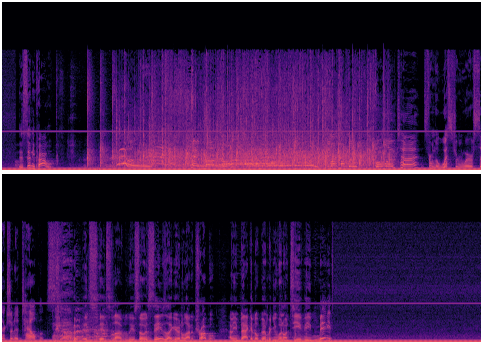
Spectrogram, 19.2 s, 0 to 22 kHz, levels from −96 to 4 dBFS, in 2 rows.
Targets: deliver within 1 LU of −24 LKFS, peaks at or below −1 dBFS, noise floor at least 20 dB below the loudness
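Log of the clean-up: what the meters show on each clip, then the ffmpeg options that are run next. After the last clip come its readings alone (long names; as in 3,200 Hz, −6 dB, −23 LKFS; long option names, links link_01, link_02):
mains hum 60 Hz; hum harmonics up to 300 Hz; level of the hum −33 dBFS; interfering tone 5,100 Hz; level of the tone −55 dBFS; integrated loudness −33.0 LKFS; sample peak −12.0 dBFS; target loudness −24.0 LKFS
→ -af "bandreject=frequency=60:width_type=h:width=4,bandreject=frequency=120:width_type=h:width=4,bandreject=frequency=180:width_type=h:width=4,bandreject=frequency=240:width_type=h:width=4,bandreject=frequency=300:width_type=h:width=4"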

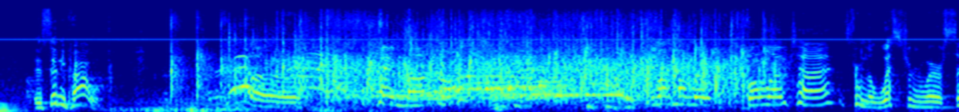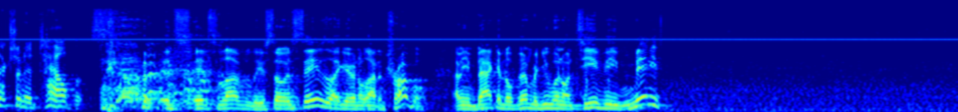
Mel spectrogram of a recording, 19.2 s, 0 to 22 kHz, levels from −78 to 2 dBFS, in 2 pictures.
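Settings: mains hum none found; interfering tone 5,100 Hz; level of the tone −55 dBFS
→ -af "bandreject=frequency=5100:width=30"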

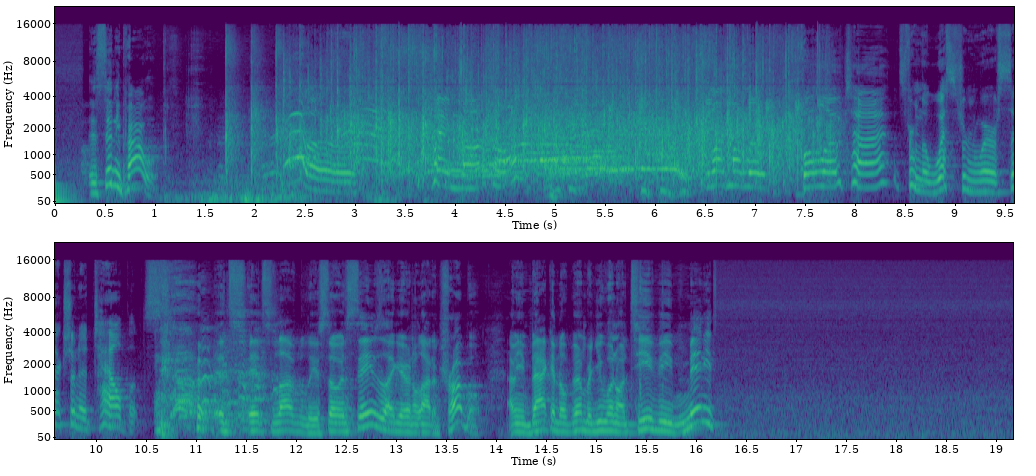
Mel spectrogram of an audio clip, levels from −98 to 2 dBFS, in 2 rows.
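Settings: interfering tone none found; integrated loudness −34.0 LKFS; sample peak −13.0 dBFS; target loudness −24.0 LKFS
→ -af "volume=10dB"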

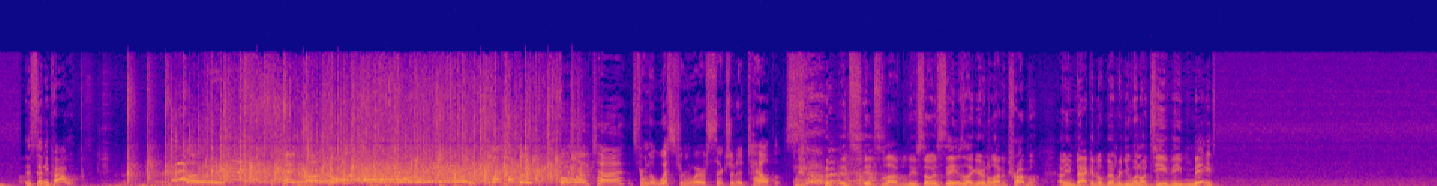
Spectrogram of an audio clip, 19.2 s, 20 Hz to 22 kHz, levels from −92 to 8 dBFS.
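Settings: integrated loudness −24.0 LKFS; sample peak −3.0 dBFS; background noise floor −50 dBFS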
